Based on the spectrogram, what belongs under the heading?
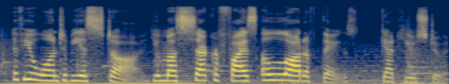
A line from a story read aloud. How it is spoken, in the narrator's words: she coldly replied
